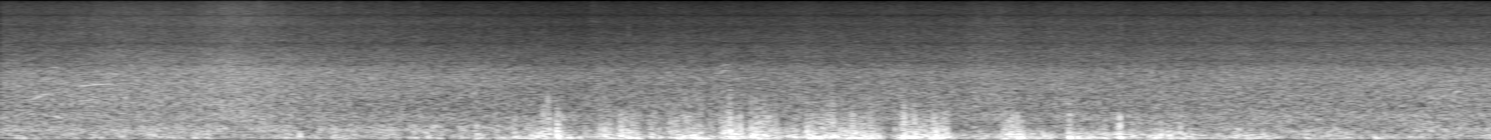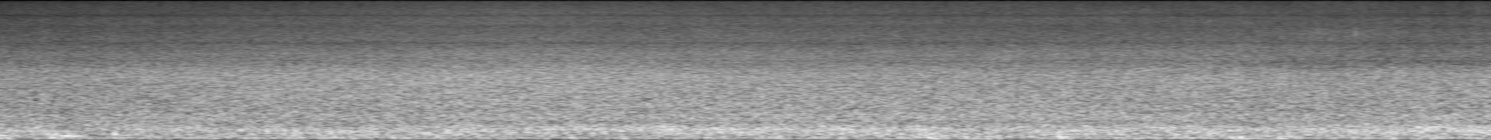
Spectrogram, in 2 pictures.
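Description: Ocean surf washing and breaking steadily, with wind buffeting the microphone in heavy, rumbling gusts from about four to eight seconds in.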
